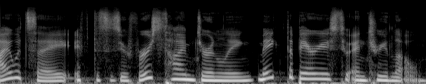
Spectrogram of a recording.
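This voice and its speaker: With a Korean accent, a woman at a medium pitch speaks at a moderate pace in a dark, mellow tone with lively intonation, recorded very cleanly against a silent background. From South Korea, Seoul. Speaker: lifestyle YouTuber. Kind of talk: scripted narration.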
